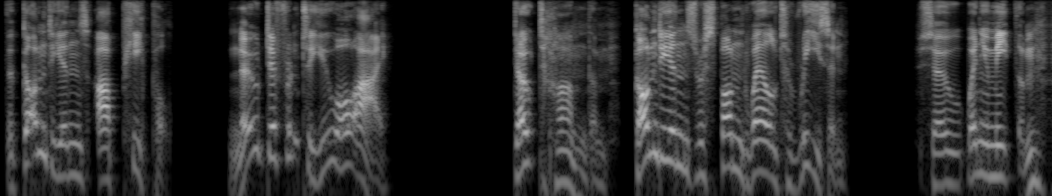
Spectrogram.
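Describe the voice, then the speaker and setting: A man's voice: extremely high pitch, pushed and bright, slightly rough, full character voice. A man playing an earnest, principled gnome in a video game, pleading and moralizing in articulate, emphatic phrases. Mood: gentle reproach. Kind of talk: dramatic video game dialogue acting.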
